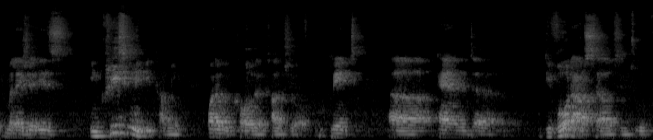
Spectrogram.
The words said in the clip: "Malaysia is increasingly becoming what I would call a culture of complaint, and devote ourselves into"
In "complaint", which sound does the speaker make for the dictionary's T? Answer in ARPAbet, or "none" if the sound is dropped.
T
